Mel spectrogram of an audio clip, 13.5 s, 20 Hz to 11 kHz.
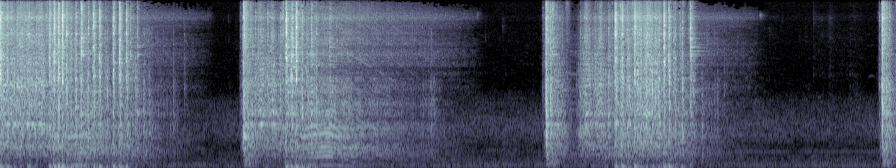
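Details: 1946 Case VAC tractor, first start attempt: engine catches in ragged bursts, sputters and dies back several times; rough running, owner thinks it needs cleaning out.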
